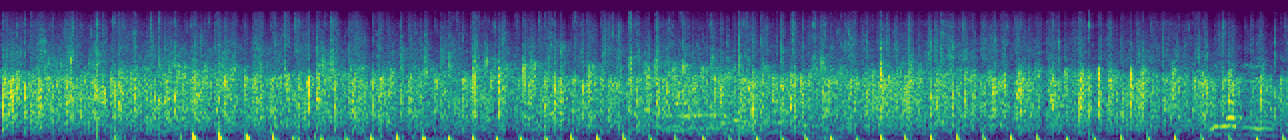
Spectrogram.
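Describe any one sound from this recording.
An audience claps and cheers.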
